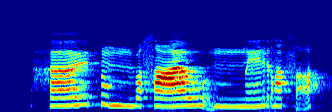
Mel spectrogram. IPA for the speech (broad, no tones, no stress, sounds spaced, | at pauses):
h ɐː y̯ θ õ mː o sˤ aː w o̰ mː ẽ r ɐ̃ sˤ ḛ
